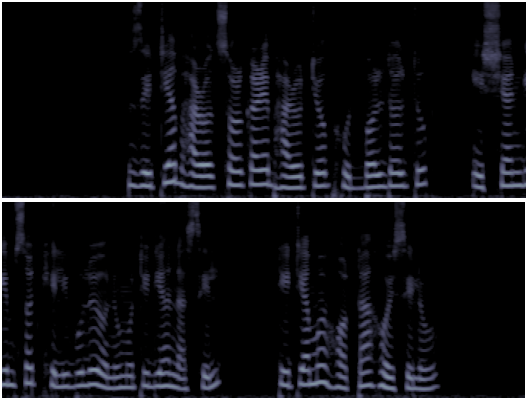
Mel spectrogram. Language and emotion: Assamese, sad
